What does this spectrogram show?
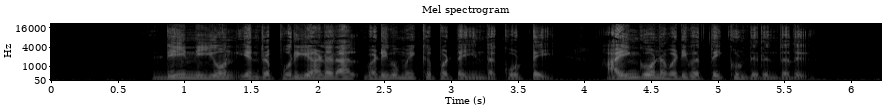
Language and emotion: Tamil, neutral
